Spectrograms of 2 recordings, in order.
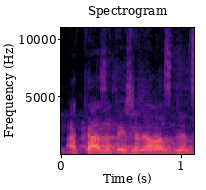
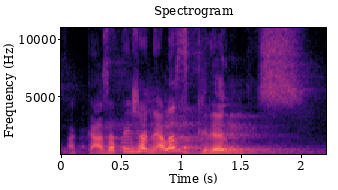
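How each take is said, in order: First: It is said as a calm, plain statement. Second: It is said as an excited exclamation.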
